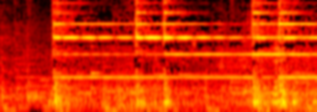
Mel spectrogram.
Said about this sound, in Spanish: Tenemos un timbre, o sea, gigantesco encima.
